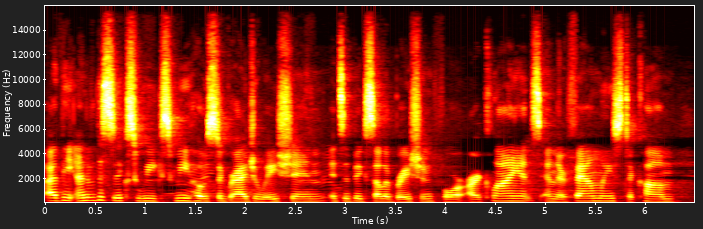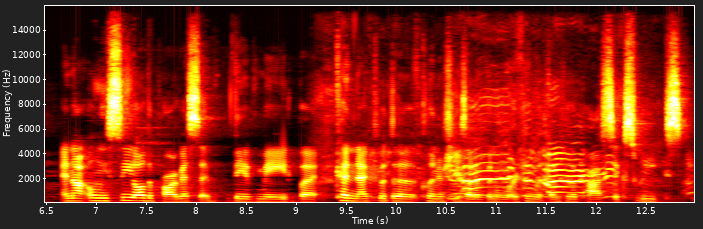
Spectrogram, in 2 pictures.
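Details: Adult woman; Normal fluent speech.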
